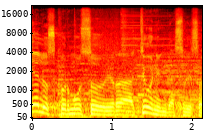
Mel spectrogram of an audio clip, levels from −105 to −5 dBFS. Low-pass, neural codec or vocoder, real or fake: 19.8 kHz; none; real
